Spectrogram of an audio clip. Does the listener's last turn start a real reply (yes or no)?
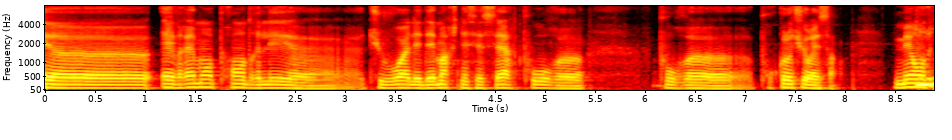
yes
